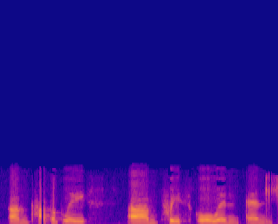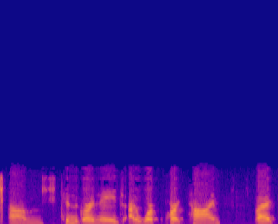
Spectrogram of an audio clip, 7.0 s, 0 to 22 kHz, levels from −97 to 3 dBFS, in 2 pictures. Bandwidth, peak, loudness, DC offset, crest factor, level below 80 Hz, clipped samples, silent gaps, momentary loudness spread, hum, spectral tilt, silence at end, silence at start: 6 kHz; -10 dBFS; -30 LUFS; under 0.1%; 20 dB; -74 dBFS; under 0.1%; none; 11 LU; none; -2.5 dB/octave; 0.05 s; 0.1 s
